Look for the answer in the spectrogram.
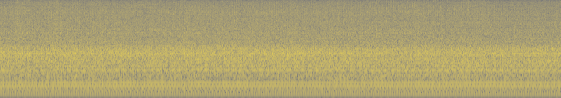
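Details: Trash-picked free Craftsman push lawn mower with automatic choke, running after the spark plug wire was reconnected: a smooth, constant buzzing drone at steady speed with no surging or sputter; it runs clean and even.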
